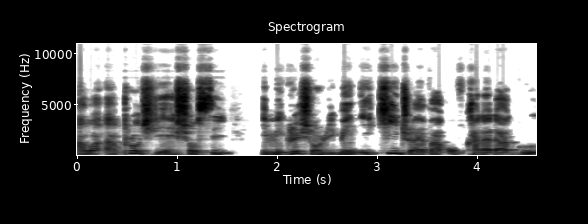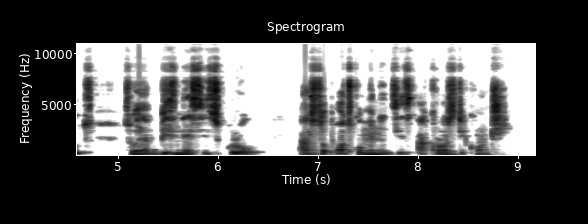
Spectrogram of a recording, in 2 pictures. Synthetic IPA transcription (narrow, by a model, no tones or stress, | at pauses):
awaʔapɹot͡ʃdeɛ̃nʃɔse | ĩmiɡɹeʃɔ̃nɹimẽnekʰidɹaɪvaʔɔvkʰanadaɡɹottʰːuhɛlp̚biznɛsisɡɹo | ʔãnsɔpʰɔtkɔmjunitiza̰kɹɔs̬dikʰɔ̃ntɹi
